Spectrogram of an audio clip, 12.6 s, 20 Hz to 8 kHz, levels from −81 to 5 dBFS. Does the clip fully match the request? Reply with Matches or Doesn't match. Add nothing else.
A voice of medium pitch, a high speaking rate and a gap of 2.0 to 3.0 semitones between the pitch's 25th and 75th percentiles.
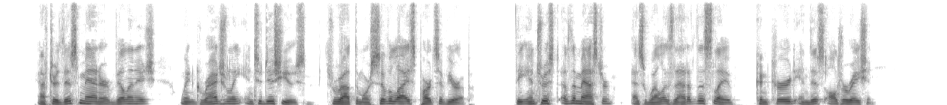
Doesn't match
